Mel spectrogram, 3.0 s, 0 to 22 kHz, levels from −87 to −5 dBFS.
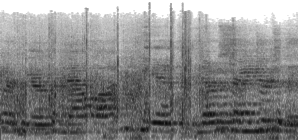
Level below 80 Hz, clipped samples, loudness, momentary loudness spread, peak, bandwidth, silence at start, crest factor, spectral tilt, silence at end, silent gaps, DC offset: -38 dBFS; under 0.1%; -14 LUFS; 2 LU; 0 dBFS; 17.5 kHz; 0 s; 14 dB; -3.5 dB/octave; 0 s; none; under 0.1%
